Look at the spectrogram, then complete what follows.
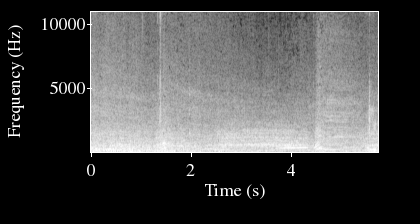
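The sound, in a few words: race cars driving in video game Automobilista 2 (AMS)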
